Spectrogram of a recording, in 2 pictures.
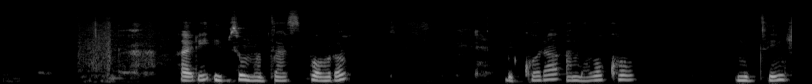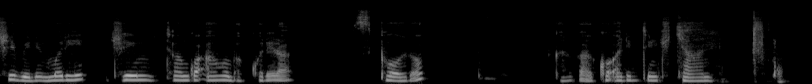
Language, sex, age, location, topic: Kinyarwanda, male, 25-35, Kigali, health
